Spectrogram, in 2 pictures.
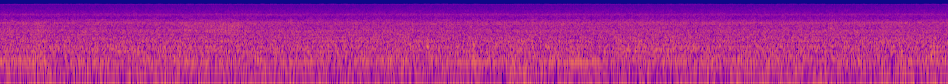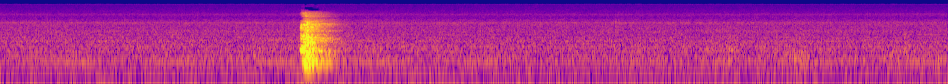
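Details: A single short, sharp cough by a person in an otherwise quiet room.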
